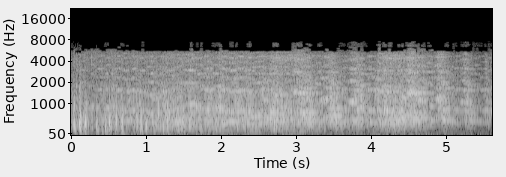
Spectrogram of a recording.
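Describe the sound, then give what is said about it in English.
Hooves of a great white stallion galloping, a dense, rapid and continuous drumming of thuds that stays loud throughout, with no voices. “Meanwhile, the Lone Ranger reined in the great white stallion at the rear of the bank”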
